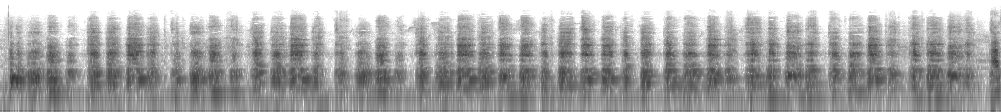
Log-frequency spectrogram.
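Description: A fast tune played on rubber pig squeak toys, each pig squeezed down into one of a row of tubes so that it squeaks a note: a quick, steady run of short squeaky notes, about five a second.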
